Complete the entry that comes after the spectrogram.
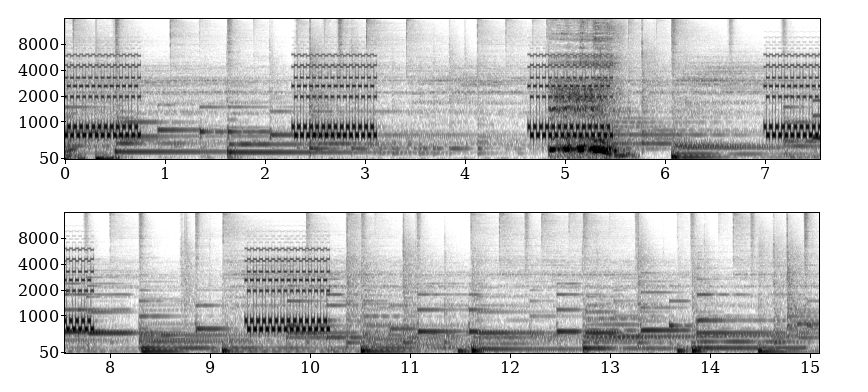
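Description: A phone rings in the video game AI: The Somnium Files as a repeating electronic ringtone, several bursts over a game music backdrop, one burst louder and noisier.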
